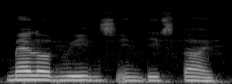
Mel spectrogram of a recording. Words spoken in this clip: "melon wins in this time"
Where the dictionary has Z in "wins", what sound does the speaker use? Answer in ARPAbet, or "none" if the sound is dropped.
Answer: S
